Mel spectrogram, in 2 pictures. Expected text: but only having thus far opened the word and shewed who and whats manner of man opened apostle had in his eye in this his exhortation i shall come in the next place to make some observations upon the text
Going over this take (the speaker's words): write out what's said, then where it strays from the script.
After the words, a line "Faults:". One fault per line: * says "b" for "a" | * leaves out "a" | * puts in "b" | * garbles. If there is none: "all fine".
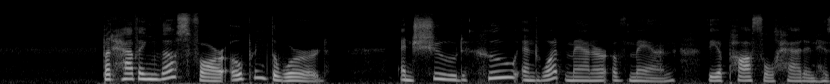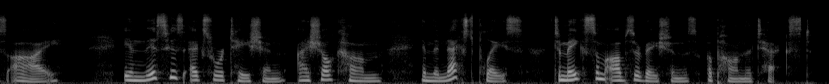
but having thus far opened the word and shewed who and what manner of man the apostle had in his eye in this his exhortation i shall come in the next place to make some observations upon the text
Faults:
* leaves out "only"
* says "what" for "whats"
* says "the" for "opened"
